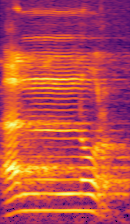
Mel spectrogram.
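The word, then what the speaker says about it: النور: lam yang setelahnya Nun seperti kalimat an-nur tulisannya al-nur ya Gan Tapi kita baca endur ini yang boleh Hai tapi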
